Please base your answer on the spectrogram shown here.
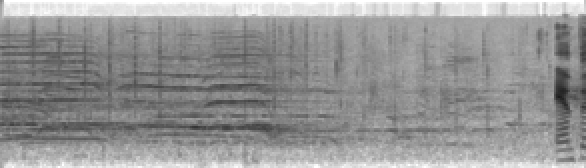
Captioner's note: audience applauding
